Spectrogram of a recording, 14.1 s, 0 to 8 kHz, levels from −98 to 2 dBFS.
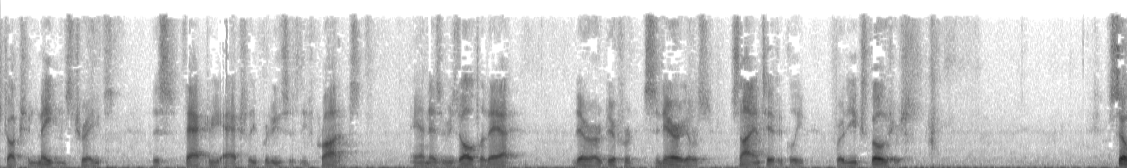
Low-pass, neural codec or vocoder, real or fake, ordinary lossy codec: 7.2 kHz; codec, 16 kHz, 2 kbps, FunCodec, trained on Chinese and English, 25 frames a second; fake; MP3, 32 kbps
